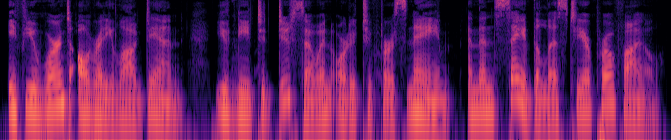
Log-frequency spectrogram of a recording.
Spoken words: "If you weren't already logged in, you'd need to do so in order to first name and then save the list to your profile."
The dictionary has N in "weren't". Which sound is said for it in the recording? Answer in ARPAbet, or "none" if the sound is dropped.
N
